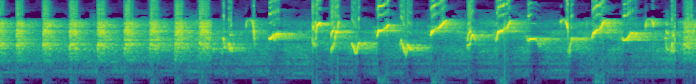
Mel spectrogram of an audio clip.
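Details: Bali myna singing, a species found only in western Bali's forests: a steady run of short sharp ticking notes, then varied whistled slurs and upward sweeps over continued regular clicks.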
